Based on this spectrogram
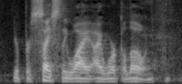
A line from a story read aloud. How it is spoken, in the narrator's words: Elliot grunts and says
